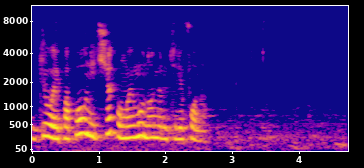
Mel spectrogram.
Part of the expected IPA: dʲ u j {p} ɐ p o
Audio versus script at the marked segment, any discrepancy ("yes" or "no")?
no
